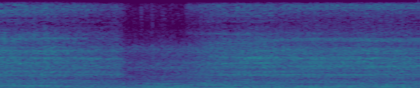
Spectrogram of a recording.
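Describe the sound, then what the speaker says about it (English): A spindle gouge shaping wood for an urn on a lathe gives a soft, steady rasping hiss with a brief dip partway through, faint and close with no talking. "I'm going to get it shaped here, and again I'm still with the spindle gouge"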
